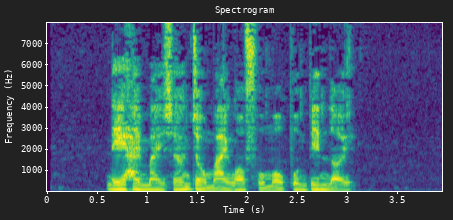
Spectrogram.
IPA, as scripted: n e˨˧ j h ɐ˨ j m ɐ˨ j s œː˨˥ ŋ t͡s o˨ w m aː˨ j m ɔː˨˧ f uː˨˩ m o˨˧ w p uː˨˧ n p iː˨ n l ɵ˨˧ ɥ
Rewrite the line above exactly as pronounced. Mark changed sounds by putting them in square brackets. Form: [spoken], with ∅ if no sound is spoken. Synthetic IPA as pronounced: n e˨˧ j h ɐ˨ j m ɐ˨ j s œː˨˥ ŋ t͡s o˨ w m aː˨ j [ŋ] ɔː˨˧ f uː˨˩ m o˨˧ w p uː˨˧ n p [iː˥] n l ɵ˨˧ ɥ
